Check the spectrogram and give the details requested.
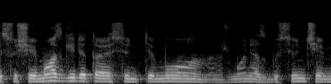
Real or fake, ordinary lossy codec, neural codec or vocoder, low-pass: real; Opus, 24 kbps; none; 7.2 kHz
